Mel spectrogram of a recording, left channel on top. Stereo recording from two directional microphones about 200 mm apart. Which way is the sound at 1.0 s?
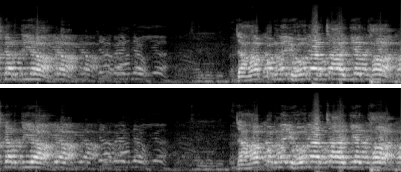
60° left (ahead or behind).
